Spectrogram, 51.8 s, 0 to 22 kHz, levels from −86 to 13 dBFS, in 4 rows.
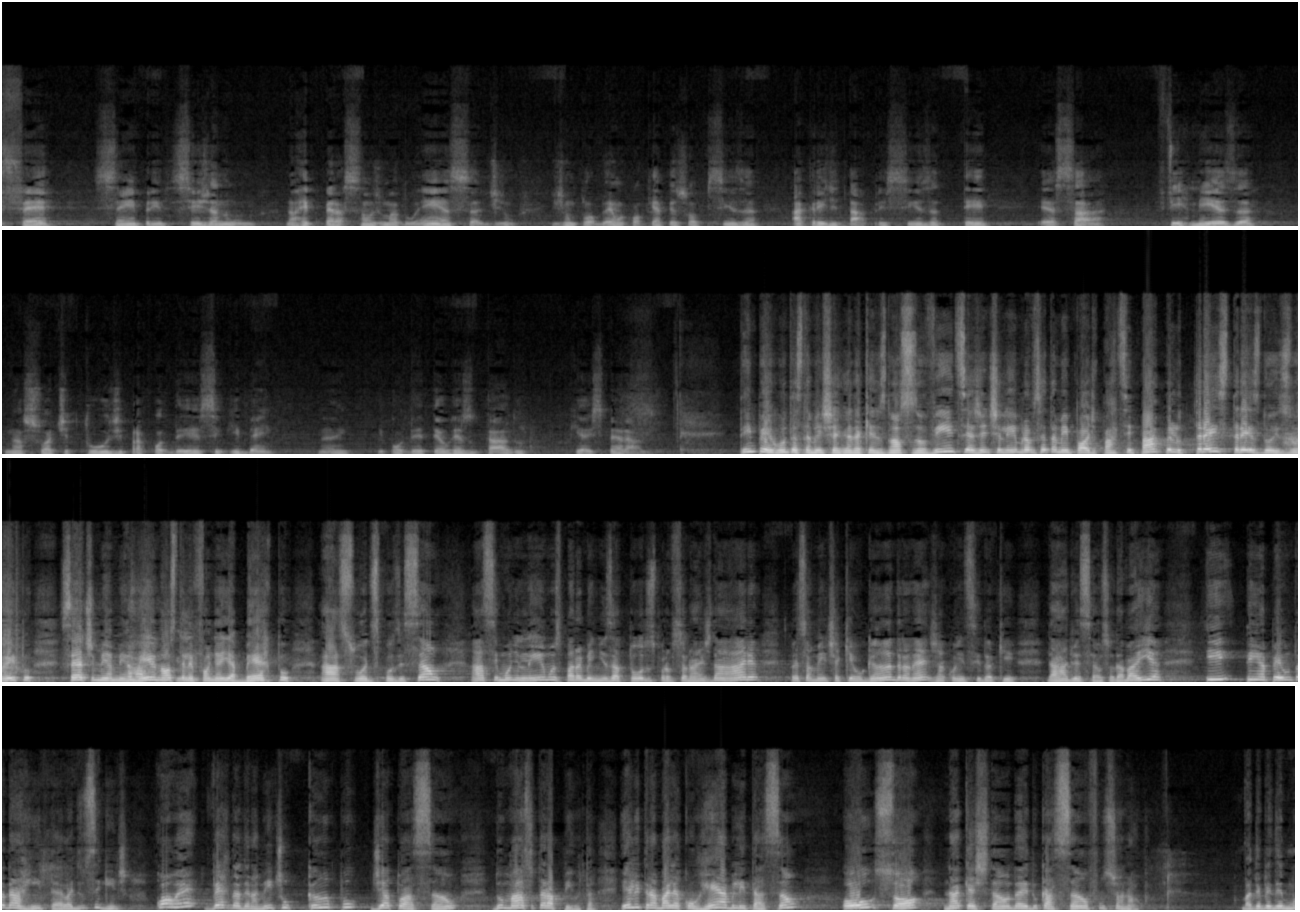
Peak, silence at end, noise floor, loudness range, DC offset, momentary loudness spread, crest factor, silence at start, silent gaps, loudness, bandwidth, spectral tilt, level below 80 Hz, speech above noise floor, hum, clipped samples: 0 dBFS; 0 s; -50 dBFS; 18 LU; under 0.1%; 20 LU; 14 dB; 0 s; none; -13 LUFS; 16 kHz; -5.5 dB/octave; -46 dBFS; 36 dB; none; under 0.1%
